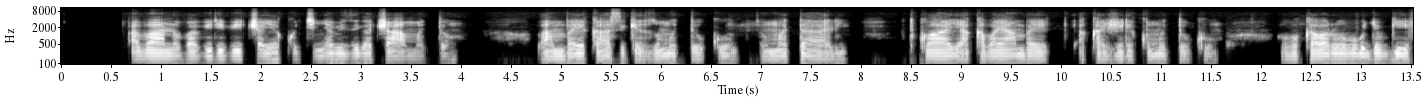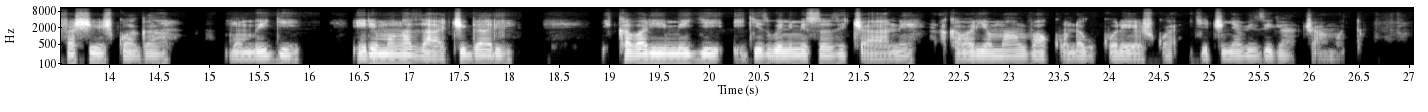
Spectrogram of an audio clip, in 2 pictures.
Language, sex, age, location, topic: Kinyarwanda, male, 18-24, Musanze, government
